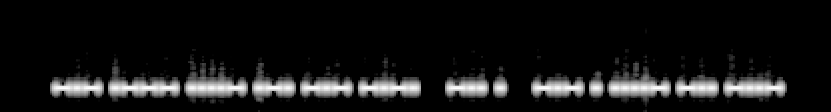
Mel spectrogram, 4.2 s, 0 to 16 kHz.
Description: Morse code, heard as a keyed tone, about 47 wpm, 700 Hz. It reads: KJ4RKC DE KE4DX
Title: USA Callsign DE Callsign 50wpm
